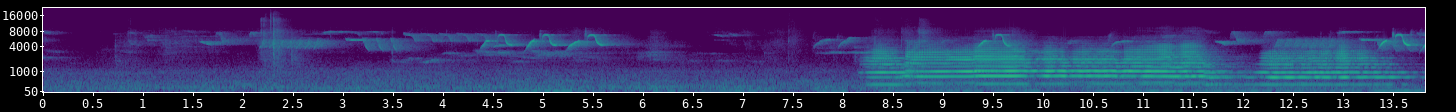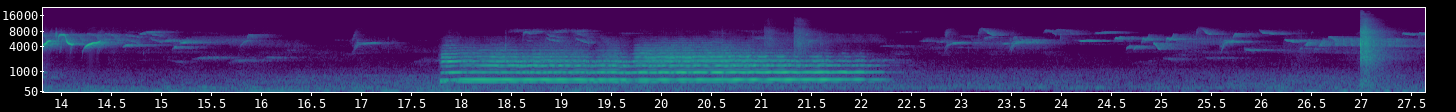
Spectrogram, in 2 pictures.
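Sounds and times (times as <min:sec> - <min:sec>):
forest dawn ambience: 0:00.0 - 0:27.6.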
